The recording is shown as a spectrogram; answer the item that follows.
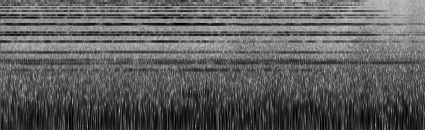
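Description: Altar bells ringing faintly at the elevation of the consecrated chalice: a cluster of high, bright bell tones that hang on and fade out near the end.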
